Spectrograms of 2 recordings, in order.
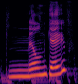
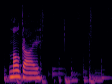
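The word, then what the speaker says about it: Milngavie: And I had to do the weather and pronounced Milngave? That's not right, is it? Mulgai. Mulgai! You butchered it so badly.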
